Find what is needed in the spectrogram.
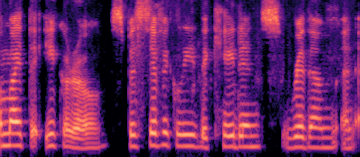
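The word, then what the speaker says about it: ícaro: When I hear somebody, even a shaman, say Ikaro, I know that it has been influenced by the Western, because it is pronounced Ikaro.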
